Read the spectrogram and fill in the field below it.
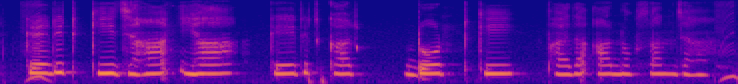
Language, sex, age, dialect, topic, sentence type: Magahi, female, 18-24, Northeastern/Surjapuri, banking, question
